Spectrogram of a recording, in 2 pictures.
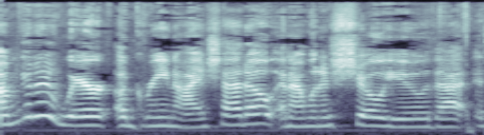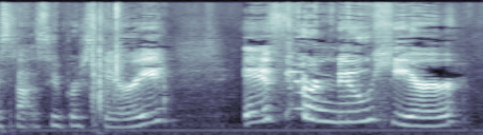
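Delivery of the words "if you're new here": high voice cracking into a squeak. A makeup vlogger greets new viewers, voice squeaking. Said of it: "did my voice just squeak like a thirteen year old boy".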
